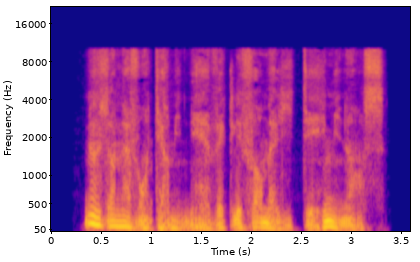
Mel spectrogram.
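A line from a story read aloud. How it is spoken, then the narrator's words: Sighing. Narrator (French): soupira l'assistant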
